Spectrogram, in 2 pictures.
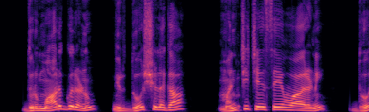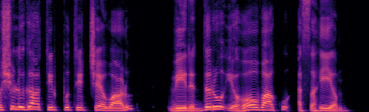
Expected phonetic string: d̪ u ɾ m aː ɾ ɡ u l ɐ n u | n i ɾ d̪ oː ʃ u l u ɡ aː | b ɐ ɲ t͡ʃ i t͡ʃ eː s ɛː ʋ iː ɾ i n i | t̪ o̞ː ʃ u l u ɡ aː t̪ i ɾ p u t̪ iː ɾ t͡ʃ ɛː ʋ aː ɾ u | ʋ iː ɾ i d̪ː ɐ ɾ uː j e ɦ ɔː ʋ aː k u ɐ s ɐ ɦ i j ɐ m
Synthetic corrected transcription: d̪ u ɾ m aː ɾ ɡ u l ɐ n u | n i ɾ d̪ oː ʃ u l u ɡ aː | m ɐ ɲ t͡ʃ i t͡ʃ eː s ɛː ʋ aː ɾ i n i | d̪ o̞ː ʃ u l u ɡ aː t̪ i ɾ p u t̪ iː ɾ t͡ʃ ɛː ʋ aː ɽ u | ʋ iː ɾ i d̪ː ɐ ɾ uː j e ɦ ɔː ʋ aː k u ɐ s ɐ ɦ i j ɐ m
